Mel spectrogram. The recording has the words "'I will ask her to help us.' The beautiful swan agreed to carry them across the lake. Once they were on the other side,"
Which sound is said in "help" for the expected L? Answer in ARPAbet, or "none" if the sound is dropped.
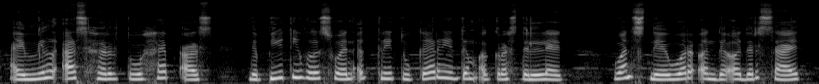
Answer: none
